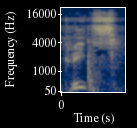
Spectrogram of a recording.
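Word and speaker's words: Criț: So, here's the uh trail leading out of Critzel C R I T, but the T is pronounced like a T S.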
